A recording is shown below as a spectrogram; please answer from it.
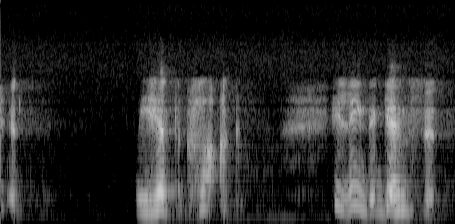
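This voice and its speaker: A woman's voice: high-pitched, normal speed, breathy edge. An actress playing a desperate, lovestruck woman with a deadly secret, pleading emotionally in 1940s radio melodrama. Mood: anguished confession. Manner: breathless, pleading, intensely emotional. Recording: dull vintage radio recording.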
